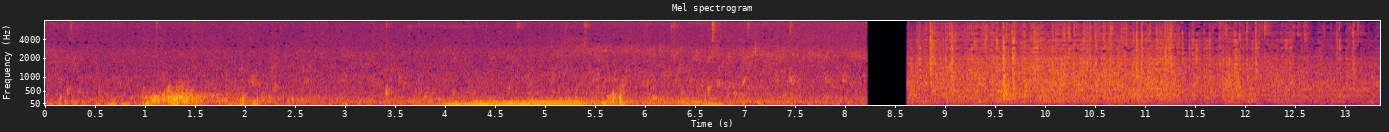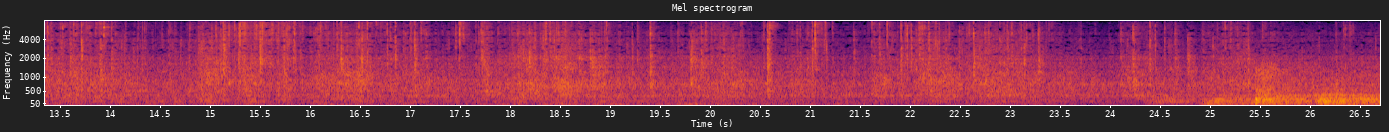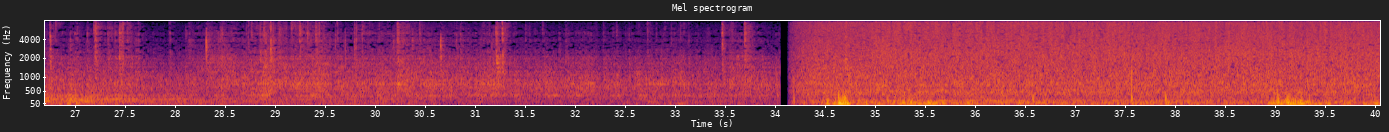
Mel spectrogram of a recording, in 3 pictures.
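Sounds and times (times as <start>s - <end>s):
thunder rumble: 0.0s - 8.2s, 24.4s - 31.1s, 34.2s - 40.0s
heavy rain: 0.0s - 40.0s
raindrop ticks: 0.0s - 40.0s.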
